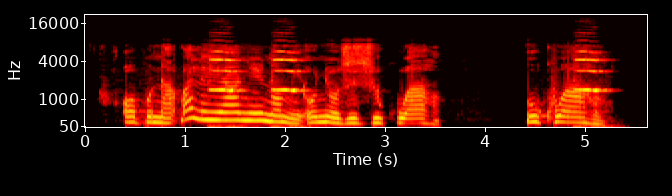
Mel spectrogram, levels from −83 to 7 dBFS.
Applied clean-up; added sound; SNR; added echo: none; Wind instrument, woodwind instrument; -2 dB; none.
